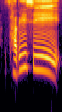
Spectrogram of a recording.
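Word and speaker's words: 寂しい: 이형 용사를 먼저 봐야겠죠 외롭다는 사시라고 합니다 같이 발음합니다 사비시 다시 한번 사비시 마지막으로 사비시 우리 외롭지 않아요라고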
